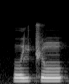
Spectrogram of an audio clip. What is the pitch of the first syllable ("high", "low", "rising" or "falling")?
high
